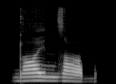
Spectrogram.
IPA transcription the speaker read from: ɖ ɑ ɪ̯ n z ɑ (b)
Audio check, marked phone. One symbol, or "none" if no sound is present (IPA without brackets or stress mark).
b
